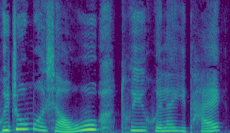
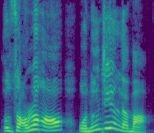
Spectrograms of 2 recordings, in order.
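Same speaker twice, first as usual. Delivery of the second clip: much louder, bright and hurried; brisk busy voice; 3 semitones higher, 8 dB louder, faster than usual. Acted. Mr. Busy at the door, loud and brisk. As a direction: bustle in eager. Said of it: "忙碌先生说".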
